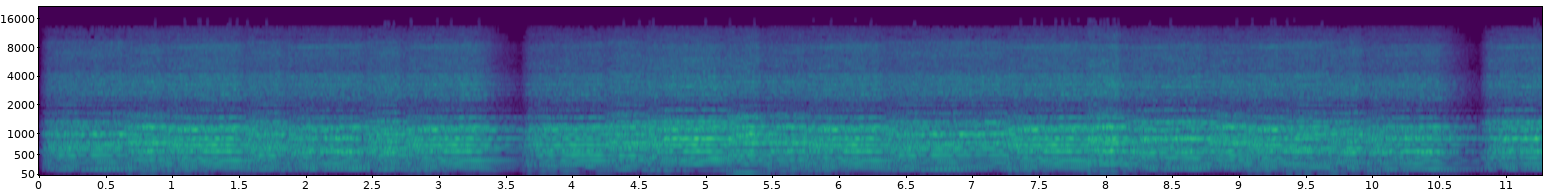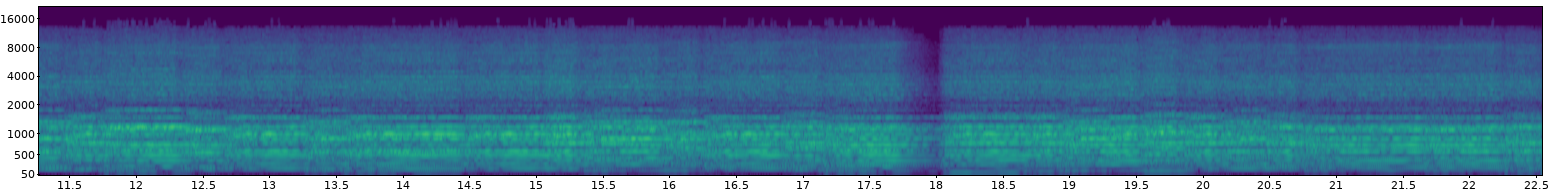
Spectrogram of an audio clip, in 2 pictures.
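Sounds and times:
choir singing: 0.0 - 22.5.

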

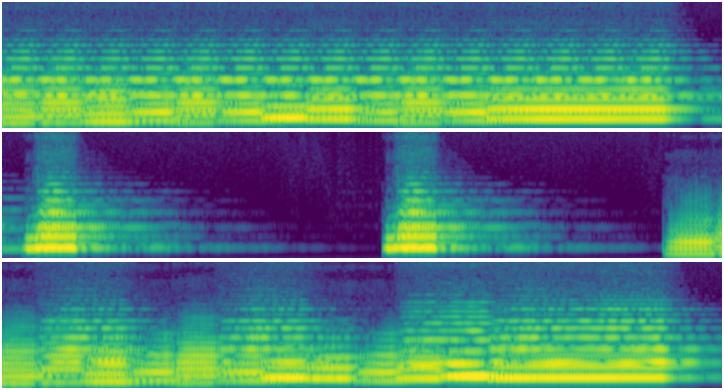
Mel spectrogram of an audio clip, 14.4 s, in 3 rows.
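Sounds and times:
two euphoniums and tuba playing: 0.0 - 5.3, 9.6 - 14.0.

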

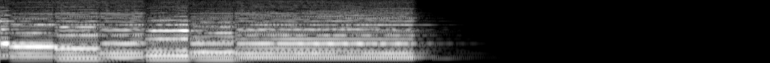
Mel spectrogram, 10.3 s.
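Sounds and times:
flexible mixed ensemble of 4 players: 0.1 - 5.7.

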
